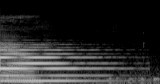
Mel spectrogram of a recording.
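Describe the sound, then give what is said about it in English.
A single loud bell bong, the Taco Bell bong, struck once, with rich ringing overtones that slowly fade away over about a second and a half; no voices. “I don't know why we played a Taco Bell thing.”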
